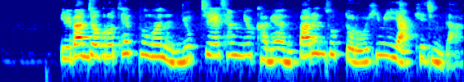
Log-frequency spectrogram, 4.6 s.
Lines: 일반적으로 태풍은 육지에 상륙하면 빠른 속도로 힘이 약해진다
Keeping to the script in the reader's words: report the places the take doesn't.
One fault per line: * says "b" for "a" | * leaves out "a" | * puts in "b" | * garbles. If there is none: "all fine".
all fine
